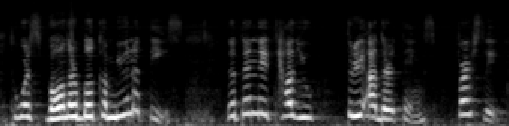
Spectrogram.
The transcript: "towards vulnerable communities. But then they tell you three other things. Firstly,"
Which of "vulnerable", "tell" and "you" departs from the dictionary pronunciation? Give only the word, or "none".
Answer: none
